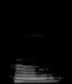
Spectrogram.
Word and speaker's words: whom: lo contrario es decir la W es muda y la H es la que sí se pronuncia diríamos Who Who whom Ho Ho entonces la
